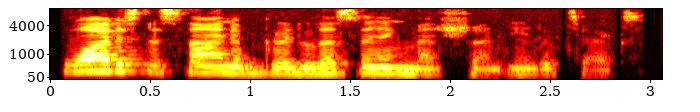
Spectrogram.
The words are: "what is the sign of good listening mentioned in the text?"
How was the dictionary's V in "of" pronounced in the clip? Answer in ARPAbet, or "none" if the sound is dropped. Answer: V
